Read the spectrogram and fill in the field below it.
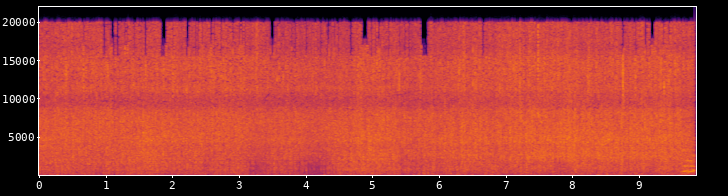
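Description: A loud, continuous downpour of heavy rain roars without pause across the hillside, dipping only slightly for a moment before returning to full strength.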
